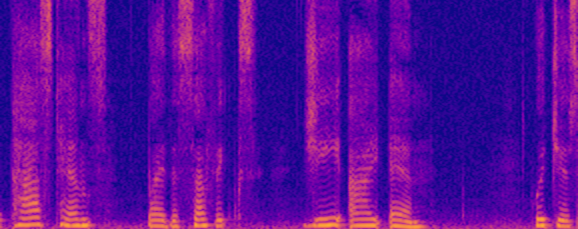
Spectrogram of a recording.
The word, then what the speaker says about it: gin: or predicate the past tense by the suffix g i n which is pronounced gin that is past tense in Yavapai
